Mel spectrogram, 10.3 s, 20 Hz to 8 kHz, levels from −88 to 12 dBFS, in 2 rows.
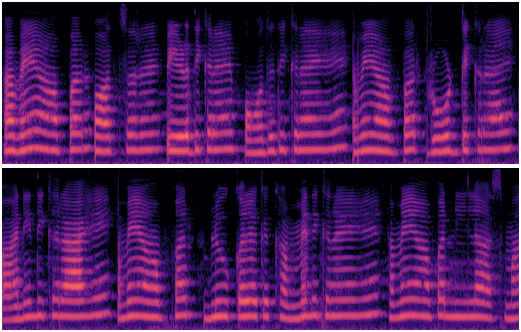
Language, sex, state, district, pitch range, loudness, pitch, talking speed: Hindi, female, Chhattisgarh, Balrampur, 270-290 Hz, -29 LUFS, 280 Hz, 225 wpm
